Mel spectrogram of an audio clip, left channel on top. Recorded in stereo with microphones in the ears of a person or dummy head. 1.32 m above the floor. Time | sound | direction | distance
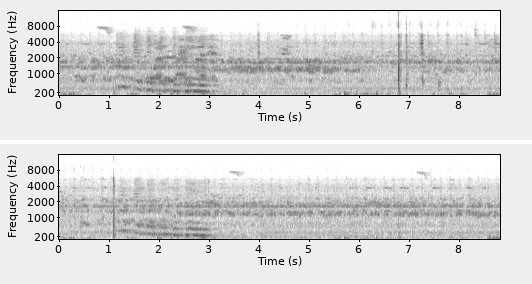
1.1 | laughter | 45° left (ahead or behind) | 2.5 m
